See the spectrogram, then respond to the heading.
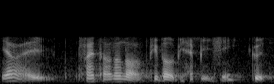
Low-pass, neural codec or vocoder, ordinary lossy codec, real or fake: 3.6 kHz; none; none; real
